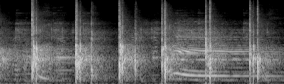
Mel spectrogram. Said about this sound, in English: So let's get this going here. We gotta get the little Family Feud thing. Come on, clap along. That's what they do, you know?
